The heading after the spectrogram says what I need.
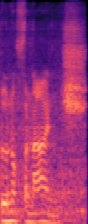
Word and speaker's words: Bruno Fernandes: I think with someone like Bruno Fernandes or Bruno Fernandes, as they call him on FIFA, as per the Portuguese pronunciation, absolutely on another level.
